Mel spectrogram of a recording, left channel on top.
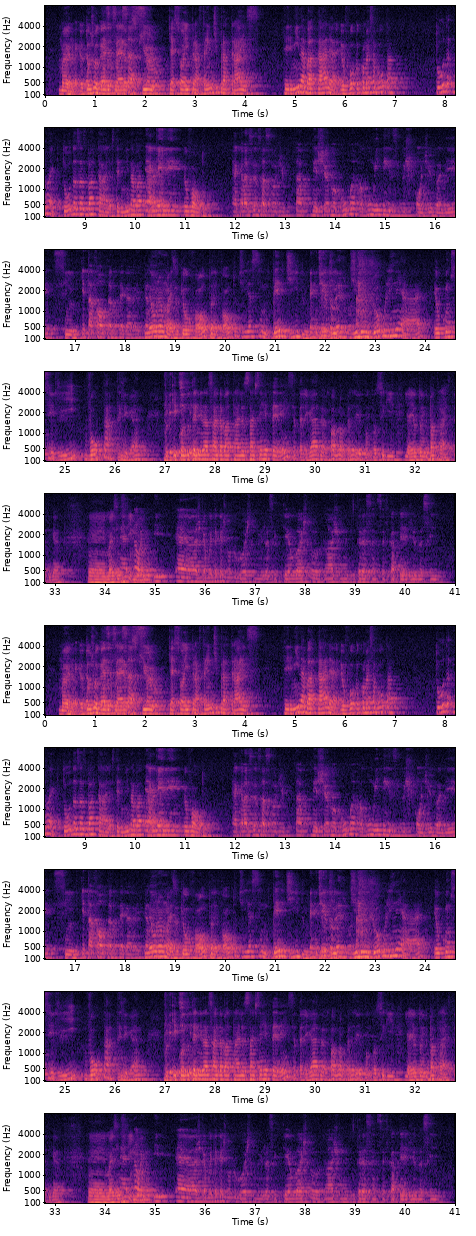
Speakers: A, on the left; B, on the right.
A: Mano,
B: É-
A: eu tô jogando
B: é essa
A: Clair
B: sensação.
A: Obscur, que é só ir pra frente
B: Sim.
A: e pra trás. Termina a batalha, eu vou, eu começo a voltar. Toda, moleque, todas as batalhas. Termina a batalha,
B: É aquele,
A: eu volto.
B: é aquela sensação de estar tá deixando alguma, algum itemzinho escondido ali
A: Sim.
B: e que tá faltando pegar. Eu entendo
A: Não,
B: bem,
A: não,
B: mas
A: mas o que eu volto é volto de assim, perdido, entendeu?
B: Perdido
A: De,
B: mesmo?
A: de
B: <laughs>
A: num jogo linear eu conseguir
B: Entendi,
A: voltar, tá ligado? Porque
B: entendi,
A: quando termina, sai da batalha, eu saio sem referência, tá ligado? Aí Eu falo, não, beleza,
B: entendi.
A: vou, vou seguir. E aí eu tô indo pra trás, tá ligado? É, mas enfim,
B: É, não,
A: mano.
B: e, e, é, eu acho que é muita questão do gosto mesmo, assim, porque eu gosto, eu acho muito interessante você ficar perdido, assim,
